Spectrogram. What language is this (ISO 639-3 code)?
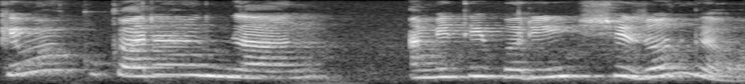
kok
